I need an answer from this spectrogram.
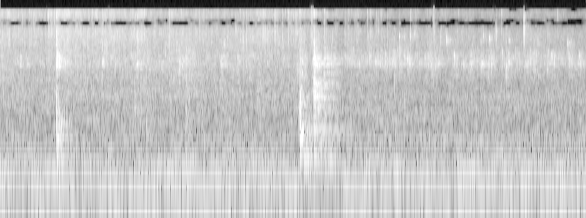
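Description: Shredded beef and sliced onion bubbling and sizzling in a wok of hot oil as they are blanched through it and stirred. Two sharp clinks of a metal utensil against the wok, one about half a second in and a louder one a little after two seconds.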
